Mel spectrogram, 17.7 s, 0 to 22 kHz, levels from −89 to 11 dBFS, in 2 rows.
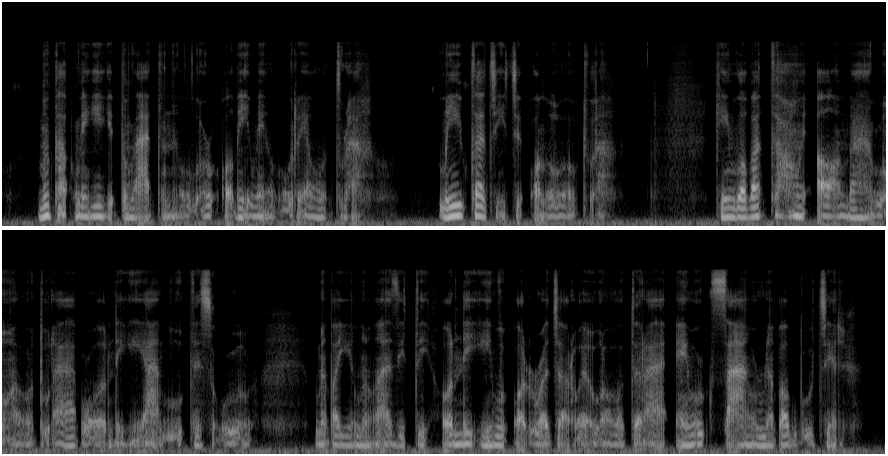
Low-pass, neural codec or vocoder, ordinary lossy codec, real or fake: none; autoencoder, 22.05 kHz, a latent of 192 numbers a frame, VITS, trained on many speakers; none; fake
